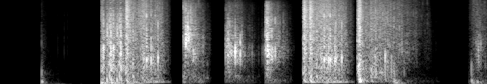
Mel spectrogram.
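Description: A shovel digs through dirt with crunchy bursts.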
